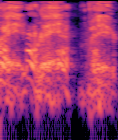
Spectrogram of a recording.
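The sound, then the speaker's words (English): A female dog eats noisily, making wet, gulping, smacking sounds in two loud bursts separated by a brief pause. “Because my dog makes really disgusting noises when she eats.”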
